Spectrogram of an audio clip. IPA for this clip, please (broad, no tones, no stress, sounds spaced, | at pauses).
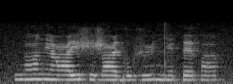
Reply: w ɑ̃ z ẽ ʕ e ʃ e ʒ ʕ ɛ ɡ o w ʒ ʉ n d ẽ θ ɛ f ɑ̃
